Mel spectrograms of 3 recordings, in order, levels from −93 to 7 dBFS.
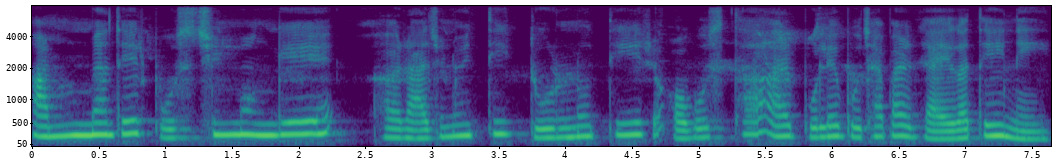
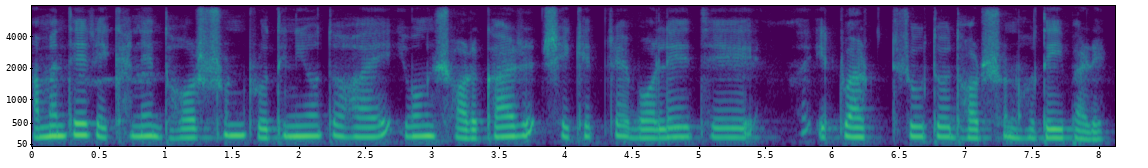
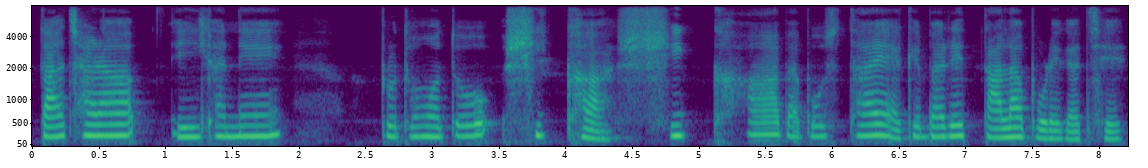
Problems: constant background noise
